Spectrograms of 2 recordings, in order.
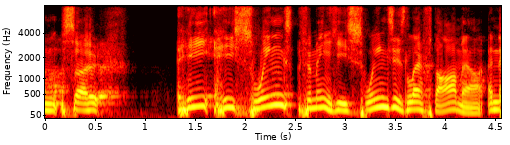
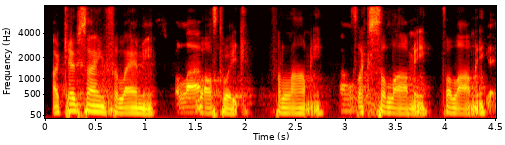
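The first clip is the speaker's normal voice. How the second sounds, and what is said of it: Northeast US accent. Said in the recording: “Why are you talking with an accent? ... you actually sound like you're talking with like a northeast US accent.”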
